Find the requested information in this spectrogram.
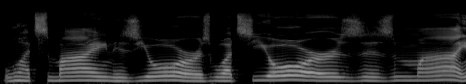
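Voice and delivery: slow, drawn-out mock villain murmur; slow mocking imitation of Woody Harrelson's Carnage; Harrelson impression. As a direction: drag each word like a hammy villain. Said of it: "talks like this".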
